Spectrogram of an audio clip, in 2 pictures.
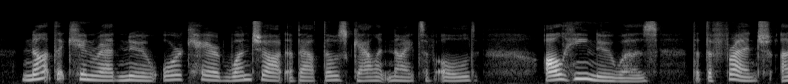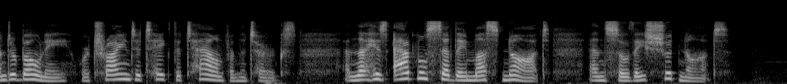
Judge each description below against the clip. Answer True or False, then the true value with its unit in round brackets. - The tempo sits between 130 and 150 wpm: False (170 wpm)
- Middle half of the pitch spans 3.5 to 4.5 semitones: True (4.2 semitones)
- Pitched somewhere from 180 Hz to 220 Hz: True (190 Hz)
